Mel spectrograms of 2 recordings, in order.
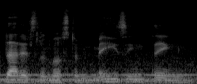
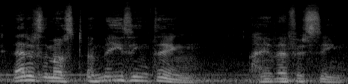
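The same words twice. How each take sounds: First: Said in the usual way. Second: Lightly voiced old man; a hint of a frail elder. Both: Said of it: "Where's my old man voice?".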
